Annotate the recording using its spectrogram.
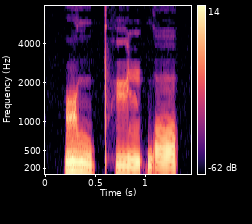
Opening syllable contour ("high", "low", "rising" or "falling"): falling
